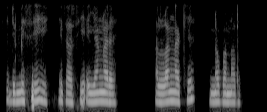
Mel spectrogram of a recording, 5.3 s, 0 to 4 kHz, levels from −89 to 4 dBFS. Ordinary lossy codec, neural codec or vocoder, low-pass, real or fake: Opus, 24 kbps; none; 3.6 kHz; real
